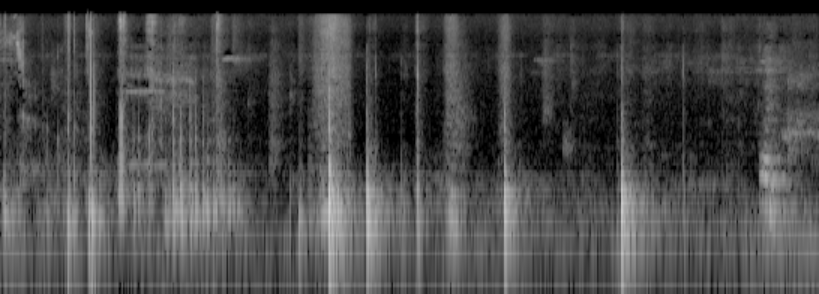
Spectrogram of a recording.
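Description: Handling noise on a phone's microphone: irregular knocks, taps and rubs as the phone is moved and set in place, with a sharper thump about four seconds in and two more near the end.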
